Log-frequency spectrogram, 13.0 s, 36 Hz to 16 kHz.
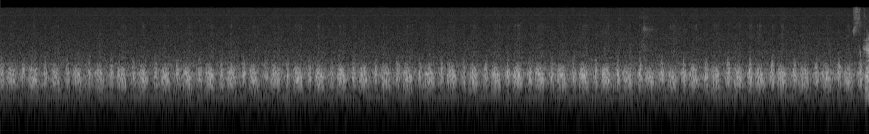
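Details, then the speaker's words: Fetal heartbeat on Doppler, probe moved to the right on the lower abdomen: rapid, steady whooshing thumps about 180 per minute, usually in the 170s, fast and distinct; normal. "there we go say he's usually in the 170s so you can hear it's fast very distinct sound"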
